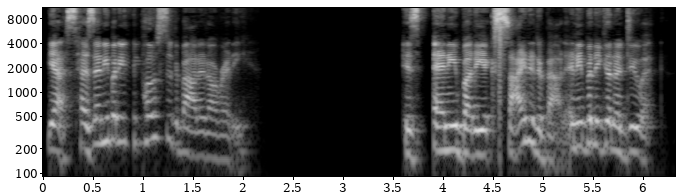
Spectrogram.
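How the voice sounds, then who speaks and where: A woman's voice: mid-range voice, lively intonation, fairly quick, fairly bright tone. Woman, team leader, casual motivational pep talk on a video call, rambling and self-deprecating.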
